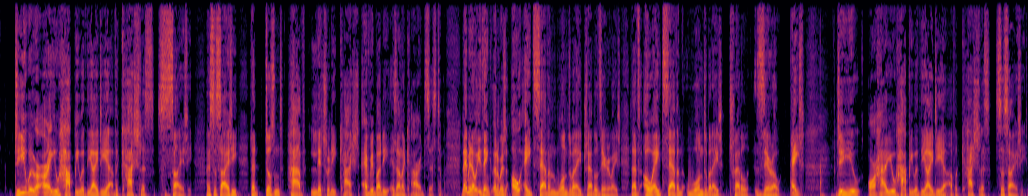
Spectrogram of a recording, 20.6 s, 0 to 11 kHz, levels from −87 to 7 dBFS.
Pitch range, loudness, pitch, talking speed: 80-120 Hz, -23 LUFS, 100 Hz, 155 wpm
